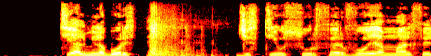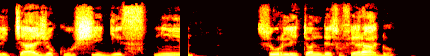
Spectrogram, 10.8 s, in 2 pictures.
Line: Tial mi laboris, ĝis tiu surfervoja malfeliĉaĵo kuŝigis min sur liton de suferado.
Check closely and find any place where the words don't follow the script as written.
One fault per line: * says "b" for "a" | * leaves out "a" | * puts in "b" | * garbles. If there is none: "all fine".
all fine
